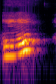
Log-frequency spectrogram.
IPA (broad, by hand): æ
